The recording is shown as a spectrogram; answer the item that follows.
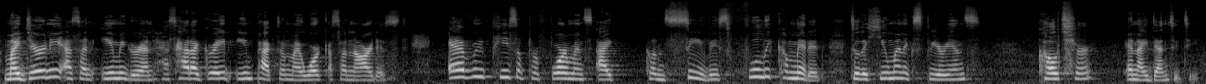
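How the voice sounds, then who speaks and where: High-voiced Mexican woman. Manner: slow, measured poetic delivery with Spanish words. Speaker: teaching artist. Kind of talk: spoken word poetry and teaching.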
